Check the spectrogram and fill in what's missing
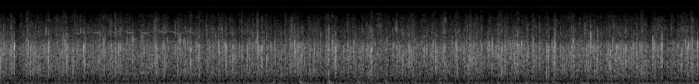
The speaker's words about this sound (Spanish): ¿Cuánto dan la mejor ofrenda de aplausos al Señor?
